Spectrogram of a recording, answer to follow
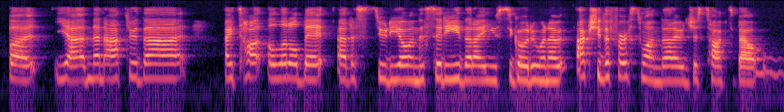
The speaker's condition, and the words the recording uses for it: No condition.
